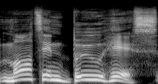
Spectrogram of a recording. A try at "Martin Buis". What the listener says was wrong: The the H is uh is silent.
